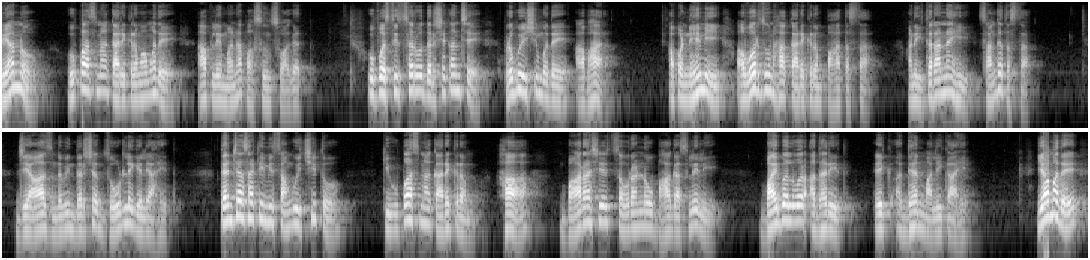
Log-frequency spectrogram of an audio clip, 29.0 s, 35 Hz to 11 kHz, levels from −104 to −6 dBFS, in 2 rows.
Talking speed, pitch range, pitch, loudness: 95 wpm, 130-190 Hz, 145 Hz, -19 LUFS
